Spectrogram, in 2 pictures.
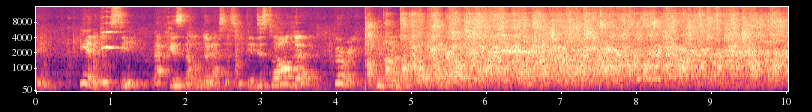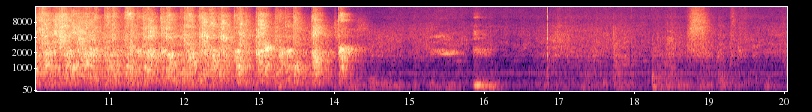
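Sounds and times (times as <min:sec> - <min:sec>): audience applauding: 0:04.4 - 0:14.3.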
